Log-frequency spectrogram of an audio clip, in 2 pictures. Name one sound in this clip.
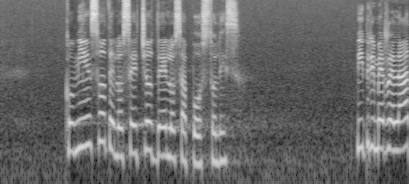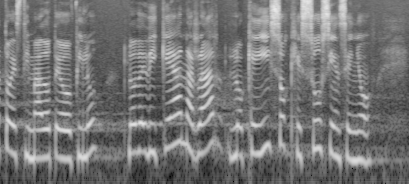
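A woman reads out calmly through a microphone in an echoing hall.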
